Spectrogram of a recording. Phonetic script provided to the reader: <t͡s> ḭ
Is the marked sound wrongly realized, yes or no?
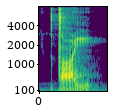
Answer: yes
